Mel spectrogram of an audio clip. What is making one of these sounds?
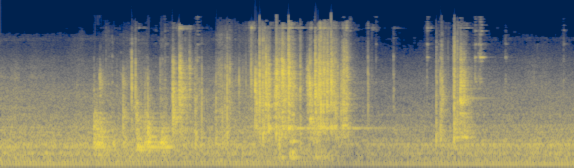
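Heavy metal chains rattle and clank.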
